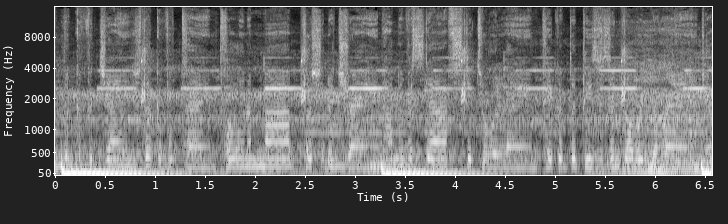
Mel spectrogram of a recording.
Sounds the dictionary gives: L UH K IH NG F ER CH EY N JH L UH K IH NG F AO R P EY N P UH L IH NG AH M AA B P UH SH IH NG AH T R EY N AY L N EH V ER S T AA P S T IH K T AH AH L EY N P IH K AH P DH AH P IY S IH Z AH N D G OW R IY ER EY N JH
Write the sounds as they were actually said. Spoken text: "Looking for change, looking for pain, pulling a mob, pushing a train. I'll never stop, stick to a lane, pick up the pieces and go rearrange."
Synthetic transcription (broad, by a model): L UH K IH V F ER CH EY N JH L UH K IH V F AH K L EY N P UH L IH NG AH M AA B P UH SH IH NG AH T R EY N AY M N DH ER S T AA F S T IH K T AH AH L EY N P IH K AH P DH AH P IY S IH Z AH N G OW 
